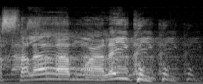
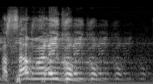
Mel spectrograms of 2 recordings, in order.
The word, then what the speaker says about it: আসসালামু আলাইকুম: আমরা আসসালামু আলাইকুম এটা শুদ্ধ, যদি আমরা ব্যস্ততায় শুদ্ধ না করে বলি আসসালামু আলাইকুম আর ওই লাম আলিফটা আর উচ্চারণ হলো না, তাহলে প্রকারান্তরে শান্তির জায়গায় ধ্বংস কামনা করা হলো।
